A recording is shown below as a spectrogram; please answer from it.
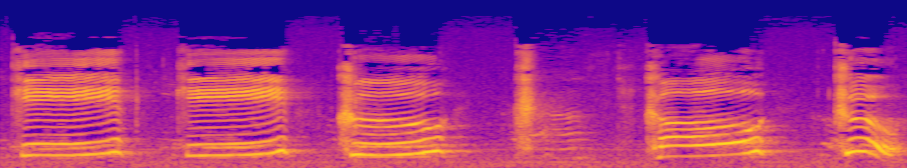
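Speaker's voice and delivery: each syllable called out slowly for the class to repeat; syllable drill. Shown as a demonstration. Teacher leads the class in a slow chanted syllable drill. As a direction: lead the class through the drill one sound at a time.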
